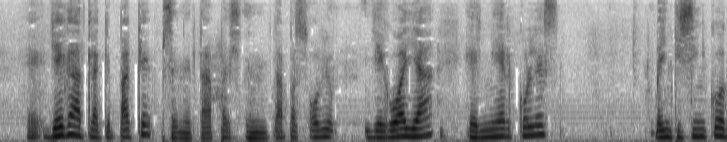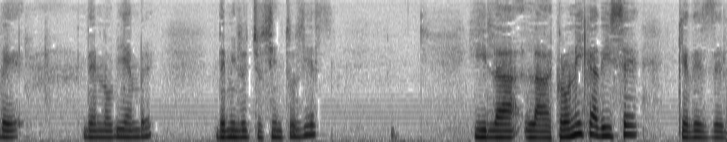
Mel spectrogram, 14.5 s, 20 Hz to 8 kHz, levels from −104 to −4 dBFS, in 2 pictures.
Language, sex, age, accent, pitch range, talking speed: Spanish, male, 50-69, Mexican, 130-160 Hz, 110 wpm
